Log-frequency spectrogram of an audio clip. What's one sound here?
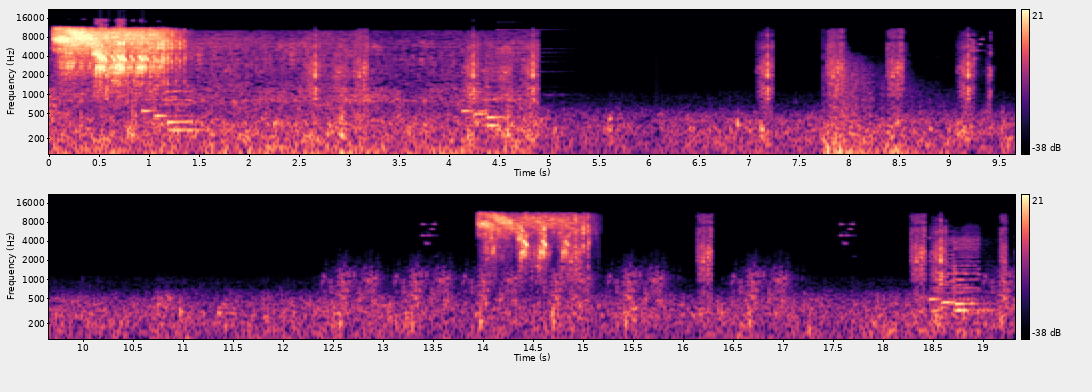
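Cartoonish crunching bites and splashes sound from a game as a shark eats prey.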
